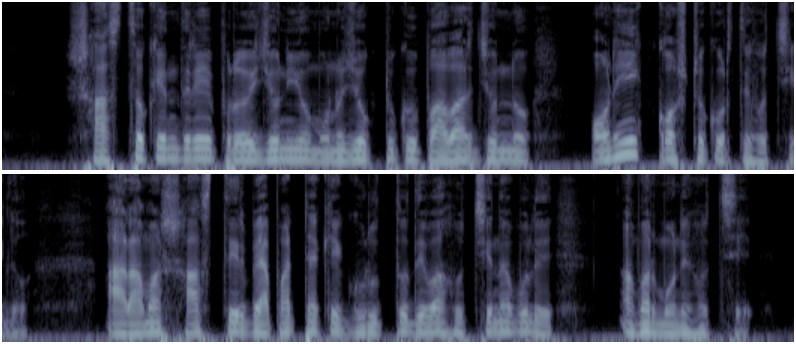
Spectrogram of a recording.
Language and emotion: Bengali, sad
